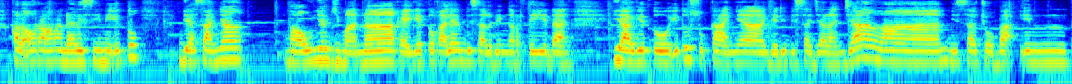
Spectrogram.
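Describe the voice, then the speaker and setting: A woman's voice: medium pitch, fairly bright tone. Young Indonesian woman chatting over music. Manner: informal, conversational, addresses viewers directly. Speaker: vlogger, former or current flight attendant. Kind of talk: casual chatty Q&A to viewers. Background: background music.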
